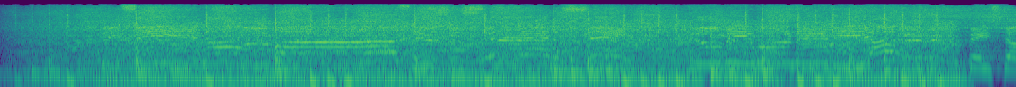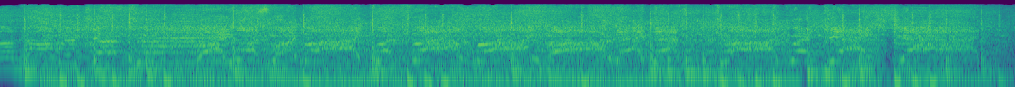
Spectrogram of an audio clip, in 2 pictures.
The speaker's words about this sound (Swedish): Och eh, för mig var det här sydstats metalcore. Eh, och inte alls så djup och melodisk som tidigare låtar, i alla fall från förra skivan. Eh, den är mycket, mycket köttigare,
